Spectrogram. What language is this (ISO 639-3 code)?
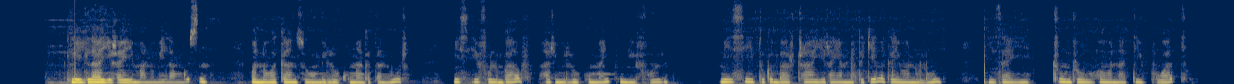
mlg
